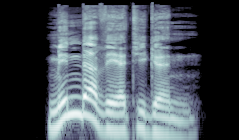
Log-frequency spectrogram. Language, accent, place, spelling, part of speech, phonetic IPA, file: German, Germany, Berlin, minderwertigen, adjective, [ˈmɪndɐˌveːɐ̯tɪɡn̩], De-minderwertigen.ogg
- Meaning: inflection of minderwertig: 1. strong genitive masculine/neuter singular 2. weak/mixed genitive/dative all-gender singular 3. strong/weak/mixed accusative masculine singular 4. strong dative plural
